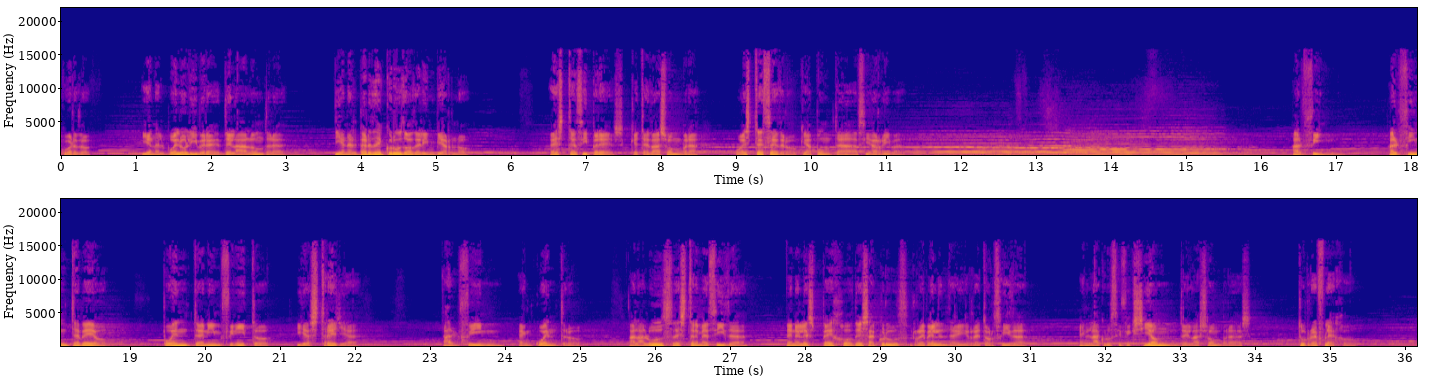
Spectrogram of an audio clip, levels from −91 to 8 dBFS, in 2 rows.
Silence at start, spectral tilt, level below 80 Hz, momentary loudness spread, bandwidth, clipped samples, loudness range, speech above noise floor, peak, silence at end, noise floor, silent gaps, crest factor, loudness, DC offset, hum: 0 s; -6 dB/octave; -42 dBFS; 21 LU; 15.5 kHz; under 0.1%; 6 LU; 22 dB; -2 dBFS; 0 s; -42 dBFS; none; 20 dB; -21 LUFS; under 0.1%; none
